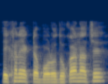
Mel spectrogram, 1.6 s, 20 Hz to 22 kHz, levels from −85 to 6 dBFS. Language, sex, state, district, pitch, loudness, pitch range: Bengali, male, West Bengal, Alipurduar, 160 Hz, -14 LUFS, 135-175 Hz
